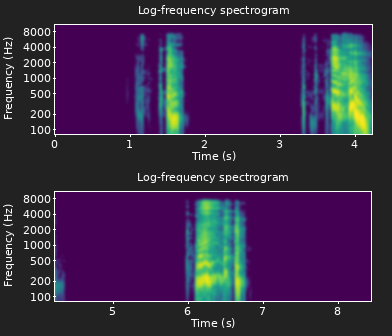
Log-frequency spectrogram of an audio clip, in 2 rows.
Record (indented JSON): {
  "three_cough_length": "8.4 s",
  "three_cough_amplitude": 25668,
  "three_cough_signal_mean_std_ratio": 0.22,
  "survey_phase": "beta (2021-08-13 to 2022-03-07)",
  "age": "45-64",
  "gender": "Male",
  "wearing_mask": "No",
  "symptom_cough_any": true,
  "symptom_onset": "5 days",
  "smoker_status": "Ex-smoker",
  "respiratory_condition_asthma": false,
  "respiratory_condition_other": false,
  "recruitment_source": "Test and Trace",
  "submission_delay": "2 days",
  "covid_test_result": "Positive",
  "covid_test_method": "RT-qPCR",
  "covid_ct_value": 30.8,
  "covid_ct_gene": "ORF1ab gene"
}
